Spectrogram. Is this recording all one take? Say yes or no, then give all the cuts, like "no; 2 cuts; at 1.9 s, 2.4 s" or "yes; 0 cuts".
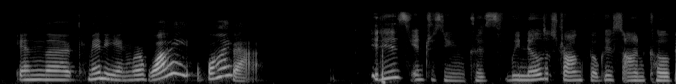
no; 4 cuts; at 1.4 s, 2.3 s, 4.1 s, 5.4 s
